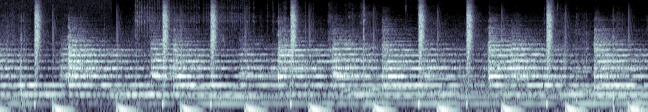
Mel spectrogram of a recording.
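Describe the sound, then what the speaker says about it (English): Church bells of the Church of Sant Pere Apòstol on the Costa Daurada ring in a steady run of resonant strikes, roughly two per second, heard from a moderate distance outdoors. "you can hear the bells there of the Church of San Pere de Apostol."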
